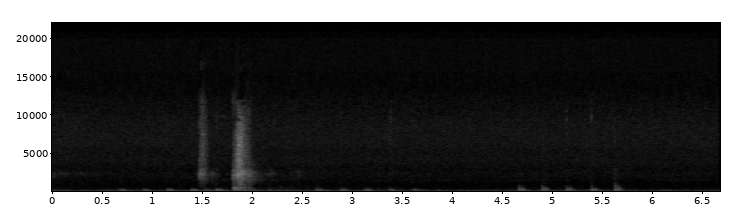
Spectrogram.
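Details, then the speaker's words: Soft, quick tapping thuds from finger percussion over the abdomen during a nursing abdominal assessment demonstration in a quiet room. The examiner expects tympany over air-filled bowel and dullness over organs. "next I'm I am going to percuss your stomach just listen to what it sounds"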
